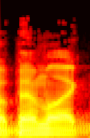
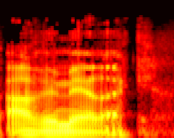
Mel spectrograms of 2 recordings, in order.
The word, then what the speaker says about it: Abimelech: And I'll just note, the pronunciation of that name is probably more like Avimelech. Yep, Avimelech. But I just was not confident enough as I started. Defaulted to the other way.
